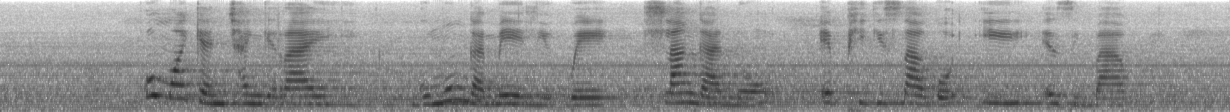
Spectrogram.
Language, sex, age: South Ndebele, female, 21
